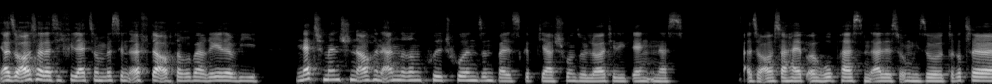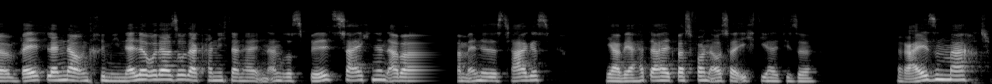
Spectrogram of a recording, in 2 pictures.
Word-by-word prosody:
Also, 190 0 +4
außer 220 0 +6
dass 195 0 +2
ich 190 - -9
vielleicht 180 -2 0
so 190 - -3
'n 180 - -4
bisschen 190 -1 -5
öfter - - +3
auch - - -5
darüber 175 -1 -2
rede, 175 -1 +1
wie 165 -2 -7 0.3
nett 240 +5 +2
Menschen 215 0 -2
auch 190 +3 +1
in 210 - -2
anderen 195 0 -2
Kulturen 190 0 -2
sind, 180 -1 -6
weil 155 -1 -1
es 155 +1 -9
gibt 170 0 -11
ja 150 -1 0
schon 165 +3 -7
so 155 - -4
Leute, 155 +1 -1
die 150 -1 -6
denken, 150 -1 -3
dass 140 0 -7 0.6
also, 150 -1 -4
außerhalb 155 +1 0
Europas 165 +1 -1
sind 155 -3 -5
alles 155 +2 -1
irgendwie 160 -2 -4
so 155 0 0
Dritte-Welt-Länder 175 +3 +3
und 175 - -3
Kriminelle 175 +4 +2
oder 220 0 +5
so. 220 0 0
Da 185 -3 +5
kann 185 0 -5
ich 185 -1 -4
dann 175 -2 -1
halt 160 0 -3
'n - - -7
anderes 170 0 -5
Bild 170 +6 0
zeichnen, 205 +1 -1
aber 165 -1 +1 0.3
am 165 0 -5
Ende 175 +3 -1
des 170 -1 -2
Tages, 185 +5 -1 0.5
ja, 155 -2 +3
wer 155 0 +1
hat 180 +2 -5
da 180 - +5
halt 180 0 +2
was 185 0 +1
von, 190 -1 0
außer 160 0 0
ich, 165 -1 -7
die 170 - -6
halt 155 -1 -4
diese 145 -2 -6 0.8
Reisen 195 - +3
macht? 210 0 0
175 Hz, 210 wpm, -21 LUFS, 160-190 Hz, 0.8 s, außer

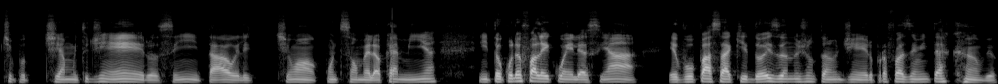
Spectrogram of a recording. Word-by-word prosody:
tipo, - - -9
tinha 120 - -2
muito 115 +2 -5
dinheiro, 125 -3 +1
assim 110 +3 -6
e - - -8
tal, 105 0 +1
ele 100 -1 -5 0.2
tinha 115 - -7
uma 110 -3 0
condição 115 0 -6
melhor 105 -1 +2
que - - -3
a 125 - +1
minha, 120 +4 -3 0.4
então, 120 +1 +1
quando 140 +2 +1
eu 150 - +5
falei 140 -4 +6
com 130 0 -3
ele, 115 -1 +1
assim: 110 +1 -3
"Ah, 120 -3 +2 0.3
eu 115 +1 +1
vou 120 +3 +1
passar 130 0 +5
aqui 125 +1 +1
2 130 +3 +3
anos 130 -1 -1
juntando 120 -3 -3
dinheiro 110 -1 -3
para 130 - -5
fazer 125 -1 0
um - - -3
intercâmbio". 115 -6 -3
120 Hz, 210 wpm, -25 LUFS, 110-130 Hz, 0.4 s, falei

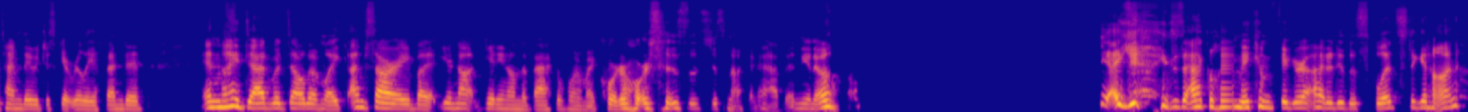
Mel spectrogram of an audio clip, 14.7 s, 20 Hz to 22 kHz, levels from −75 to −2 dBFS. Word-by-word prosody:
time, 160 -2 -5
they 160 - -2
would 155 -1 -6
just 155 -1 -16
get - - -4
really 150 -2 -3
offended. 145 0 -5 0.6
And 210 +2 +3
my 235 +4 +6
dad 180 -3 +3
would 180 -2 -2
tell 175 -2 +1
them, 170 -2 -2
like, 150 -1 -3
"I'm 215 +1 0
sorry, 180 -5 +3
but 155 -1 -4
you're 185 - -5
not 175 -1 -6
getting 160 -2 -5
on 150 -1 -7
the 140 - -9
back 145 +1 -6
of 155 - -12
one 145 -2 -11
of 135 - -13
my 120 +3 -9
Quarter 165 +2 0
Horses, 175 +2 -2
it's 165 -1 -13
just 170 0 -15
not 155 - -16
gonna - - -19
happen," 100 +12 -14
you 165 -1 -7
know? 215 +7 +4 2.6
Yeah 290 - +4
yeah, 310 - +7
exactly, 225 -1 +2
make 210 -1 +3
them 210 -5 +1
figure 195 -1 0
out 190 - -1
how 215 -1 +1
to 185 - -1
do 190 +1 -2
the 170 - -5
splits 180 +2 -3
to 210 - -6
get 205 -1 0
on. 220 +8 -1
175 Hz, 210 wpm, -22 LUFS, 155-205 Hz, 2.6 s, yeah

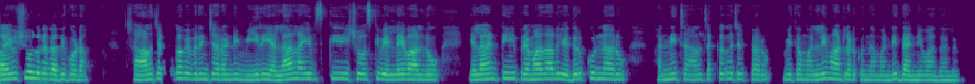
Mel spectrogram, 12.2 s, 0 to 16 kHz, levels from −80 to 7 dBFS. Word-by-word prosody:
Live 225 +3 +5
షో‌లు 280 -2 +5
గదా! 230 -1 +2
అది 225 - 0
గూడా. 210 -2 0 0.6
చాలా 210 +1 +3
చక్కగా 240 +1 -2
వివరించారండి. 230 -1 -1
మీరు 215 +2 0
ఎలా 205 +2 +4
లైవ్‌స్‌కి, 245 +1 -2 0.2
షోస్‌కి 230 +1 -1
వెళ్ళేవాళ్ళు, 215 0 +3 0.5
ఎలాంటి 230 +3 +2 0.2
ప్రమాదాలు 230 +1 +3
ఎదుర్కున్నారు? 230 0 0 0.5
అన్ని 215 +4 -1
చాలా 210 -1 -3
చక్కగా 235 +2 -3
చెప్పారు. 215 -1 -4 0.2
మీతో 220 0 -2
మళ్ళీ 215 +4 +1
మాట్లాడుకుందాం 210 -3 -1
అండి. 210 +4 -1
ధన్యవాదాలు. 195 -1 -2
220 Hz, 125 wpm, -23 LUFS, 210-235 Hz, 0.6 s, Live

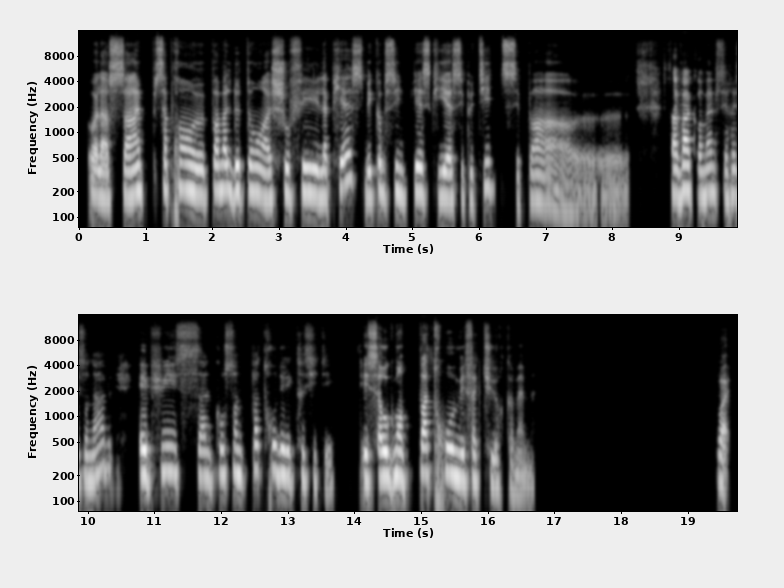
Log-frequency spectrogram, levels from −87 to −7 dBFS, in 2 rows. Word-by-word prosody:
voilà, - - +2
ça 180 -1 +2
un 200 0 +4 0.2
ça 215 -2 -1
prend, 215 -1 0
heu, 180 -2 +1
pas 210 -2 +3
mal 205 -1 +2
de 205 +1 +6
temps 200 -2 -1
à 165 0 +1
chauffer 190 +1 +2
la 175 -1 0
pièce, 270 +8 0
mais 175 -1 -1
comme 205 +1 +1
c'est 185 +3 -3
une 180 -3 -2
pièce 195 -2 +3
qui 175 0 -1
est - - +5
assez 170 +2 -3
petite, 210 +6 -6
c'est 155 - -4
pas, 75 - -5
heu, 65 +2 -13 0.6
ça 185 -1 +4
va 205 +3 +5
quand 175 -3 -5
même, 190 +2 -2
c'est 180 -2 -8
raisonnable, 185 +6 -4 0.4
et 200 0 +9
puis 220 +1 -5
ça 195 -1 -7
ne 185 - -4
consomme 205 0 -3
pas 230 0 -1
trop 230 0 -4
d'électricité 185 -5 -3 0.4
et 180 - +4
ça 190 +2 +3
augmente 190 -1 +5
pas 220 -1 +6
trop 215 -1 +2
mes 185 -2 +3
factures 170 -3 -5
quand - - -12
même. 65 0 -11 2.8
Ouais - - +1
190 Hz, 150 wpm, -23 LUFS, 175-210 Hz, 2.8 s, et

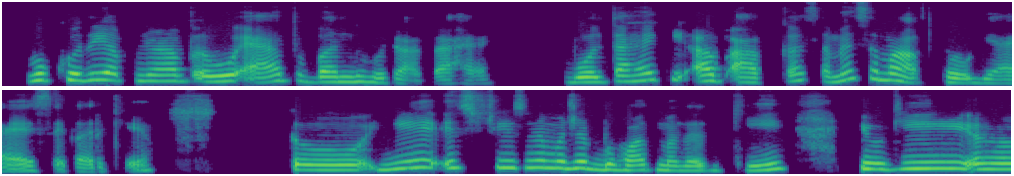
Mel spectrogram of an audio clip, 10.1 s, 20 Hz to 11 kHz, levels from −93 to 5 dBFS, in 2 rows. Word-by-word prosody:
वो 260 - +4
खुद 260 -1 +4
ही 280 - +1
अपने 240 -3 -1
आप 230 -1 -2
वो 220 +3 +5
ऐप 240 0 -2
बंद 200 +1 +1
हो 175 - -2
जाता 140 - -7
है। - - -14 0.4
बोलता 195 +3 +2
है 270 - +1
कि, - - -9
"अब 235 0 +2
आपका 185 +6 -3
समय 260 +4 -4
समाप्त 265 - -1
हो 165 - +2
गया 155 -2 -8
है।" - - -1
ऐसे 175 - -8
करके। - - -7 0.7
तो 195 0 +3 0.2
ये 280 +3 +2
इस 280 - -6
चीज़ 280 -1 0
ने 285 - +3
मुझे 265 -1 +4
बहुत 195 +1 0
मदद 175 -1 -2
की 185 +5 +1 0.4
क्योंकि 245 +2 +4
अ, 220 - +4
230 Hz, 200 wpm, -22 LUFS, 195-260 Hz, 0.7 s, वो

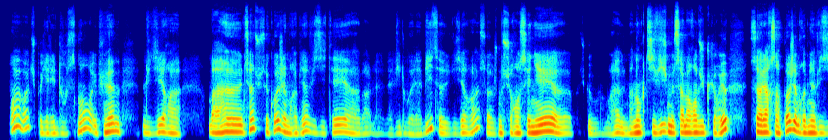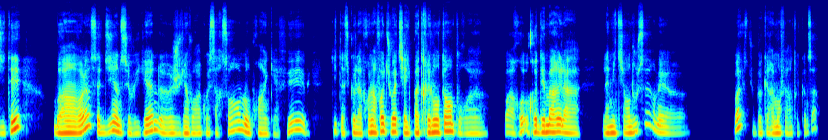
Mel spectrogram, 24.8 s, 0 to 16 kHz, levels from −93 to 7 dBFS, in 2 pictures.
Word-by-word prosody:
Ouais, 235 +8 0
ouais, 220 -1 -4
tu 250 - -23
peux - - -10
y 120 - -9
aller 120 0 -7
doucement 140 - -5
et 135 - -6
puis 140 +3 -2
même 160 +1 +4 0.3
lui 125 -2 -8
dire, 135 +3 -1
heu: 120 -2 -4 0.4
«Bah, 135 +1 +3
heu, 145 -1 +5
tiens, 195 +10 +1
tu 215 - -9
sais 140 - -6
quoi? 180 +9 +2
J'aimerais 130 -9 -1
bien 145 +7 -3
visiter, 140 +1 -3
heu», 120 -3 -7
bah, 120 +2 -16
la 110 - -26
la 105 - -24
ville 120 +3 -18
où 115 -2 -16
elle 105 - -14
habite, 160 - -4
ça, 130 - -6
heu, - - -5
lui 110 - -12
dire: 120 +4 -7
«Ouais 190 +9 -3
ça, 125 - -10
je 110 - -17
me - - 0
suis 130 +1 -7
renseigné, 130 +5 +6
heu, 120 -4 0
parce - - -37
que - - -11 0.2
voilà, 115 +4 -6
heu, 120 - -4
maintenant 120 +4 +3
que 135 - -6
tu - - -7
y - - -1
vis, 140 +4 -1
je 150 - +2
me 135 - +5
ça 130 +2 0
m'a 135 - +6
rendu 130 -1 +3
curieux, 140 - +3 0.3
ça 150 - +5
a - - +9
l'air 135 -1 +6
sympa, 135 +7 +3
j'aimerais 150 -9 +5
bien 130 0 +4
visiter. 125 - +3 0.5
Ben 125 0 +3
voilà, 145 - +3
ça 275 - -5
te - - -7
dit 140 +8 -3
un 160 - +4
de - - -3
ce 125 -2 -10
week-end, 135 +10 -1
heu, 120 -4 -5
je 115 -1 -8
viens 120 - -3
voir 120 0 -8
à 120 - -8
quoi 120 -2 -12
ça 130 +1 -12
ressemble, 165 +7 -5
on 135 - +2
prend 115 0 -10
un 110 - -7
café?» 145 - -6
et - - -8
puis 130 - -28 0.3
quitte 155 -4 -15
à - - -6
ce 125 - -17
que 135 - -3
la 120 -2 -3
première 135 +2 0
fois, 160 - +6
tu 155 - -12
vois, 150 0 +5
tu 145 - -7
y - - -2
ailles 120 - -2
pas 125 +1 -2
très 135 - 0
longtemps 140 +4 +5
pour 115 -6 -13
heu, 115 -1 -10 0.3
pouvoir 125 -4 -11
re 155 +3 -3
redémarrer 140 +1 +4
l'a 120 -3 -3 0.3
l'amitié 125 +1 -2
en 125 - -1
douceur, 195 - -8
mais, 135 -4 -3
heu, 120 -1 -14 0.8
ouais 220 +5 0
s 285 - -22
tu - - -28
peux 125 0 -11
carrément 125 0 -4
faire 125 -1 -12
un - - -13
truc 125 0 -26
comme 135 - -17
ça. - - -17
130 Hz, 295 wpm, -21 LUFS, 120-145 Hz, 0.8 s, a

